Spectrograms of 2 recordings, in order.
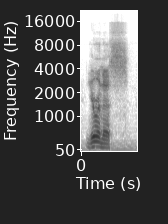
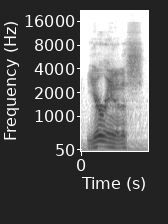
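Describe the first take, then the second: No difference in how they are said.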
